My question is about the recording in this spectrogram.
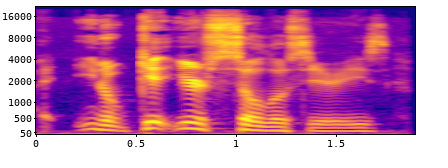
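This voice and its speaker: A man's voice: mid-range voice, animated, brisk, no room sound. A man co-hosting a podcast, chatting casually about comic characters with lots of "like" and "you know". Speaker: podcast co-host.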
